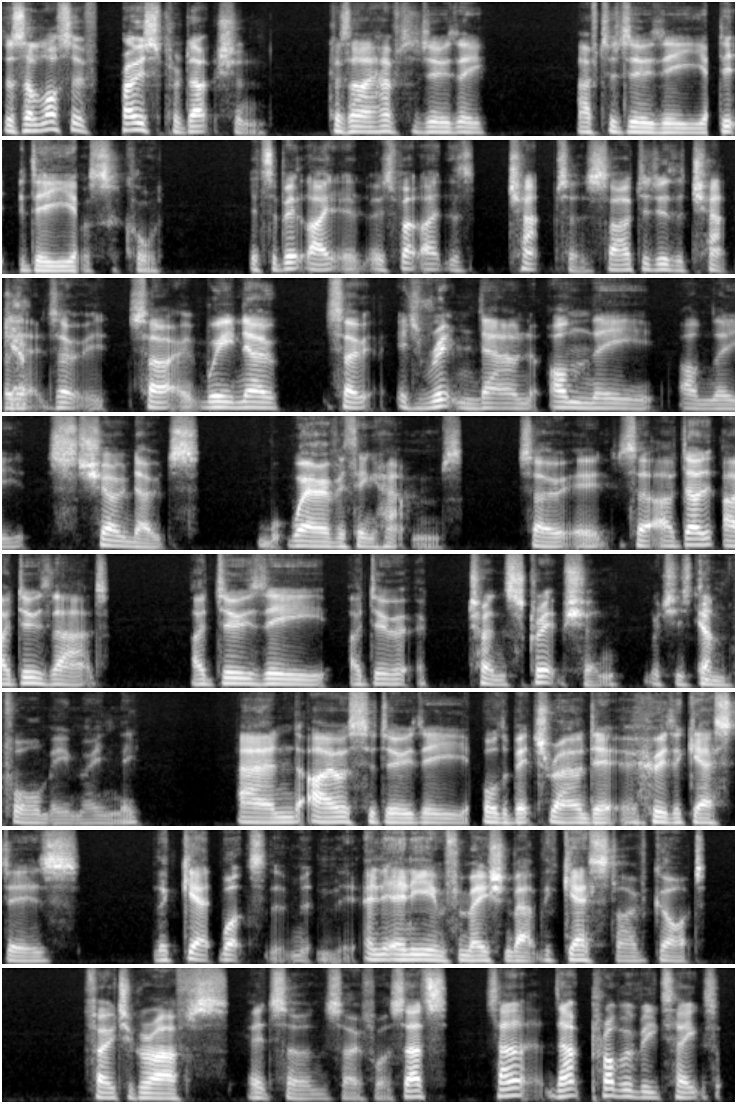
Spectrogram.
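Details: Adult man with aphasia after a sudden stroke, treated with speech and language therapy and flashcard vocabulary work; still has word-finding difficulty, cannot read a script, and tires as the day goes on; aphasia.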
